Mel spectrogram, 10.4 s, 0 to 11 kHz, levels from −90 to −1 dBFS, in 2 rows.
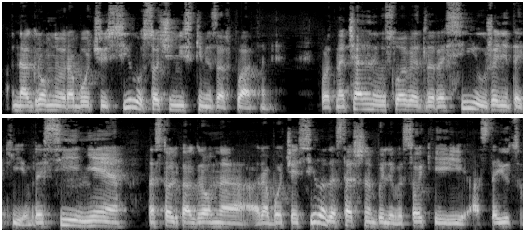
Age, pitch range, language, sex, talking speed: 20-39, 115-130 Hz, Russian, male, 160 wpm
